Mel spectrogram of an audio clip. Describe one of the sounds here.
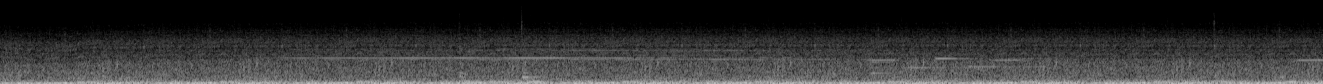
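Water rushes and bubbles as a swimmer propels through it underwater.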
